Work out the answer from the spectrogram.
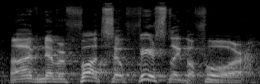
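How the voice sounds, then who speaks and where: Fervent samurai in echoey space. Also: male voice, medium pitch, big pitch swings, slow, pushed and bright, full character voice. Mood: relieved. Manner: fervent, declamatory. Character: devoted samurai soldier, fervent, brave and reverent. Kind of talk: video game voice acting. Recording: roomy echo under music.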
